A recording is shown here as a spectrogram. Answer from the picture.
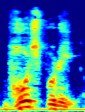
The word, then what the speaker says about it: Bhojpuri: Okay, um, uh, the word Bhojpuri, for example, was mispronounced. So it's Bhopa. It's a heavy H there, and it's not Bhojpuri. It's Bho, Bho, Bhojpuri.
